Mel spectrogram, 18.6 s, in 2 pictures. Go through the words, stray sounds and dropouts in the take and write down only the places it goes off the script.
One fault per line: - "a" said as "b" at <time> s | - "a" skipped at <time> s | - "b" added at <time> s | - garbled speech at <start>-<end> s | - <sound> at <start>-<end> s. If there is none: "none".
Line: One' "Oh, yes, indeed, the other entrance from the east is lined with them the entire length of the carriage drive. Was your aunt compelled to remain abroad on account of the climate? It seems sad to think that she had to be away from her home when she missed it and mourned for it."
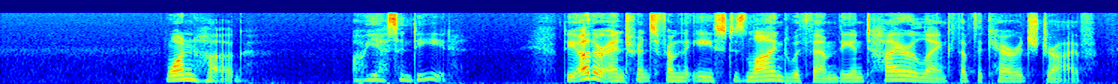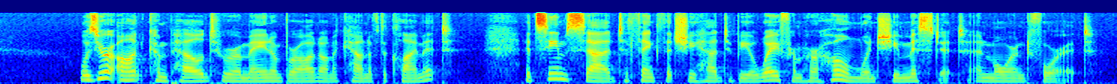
- "hug" added at 1.6 s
